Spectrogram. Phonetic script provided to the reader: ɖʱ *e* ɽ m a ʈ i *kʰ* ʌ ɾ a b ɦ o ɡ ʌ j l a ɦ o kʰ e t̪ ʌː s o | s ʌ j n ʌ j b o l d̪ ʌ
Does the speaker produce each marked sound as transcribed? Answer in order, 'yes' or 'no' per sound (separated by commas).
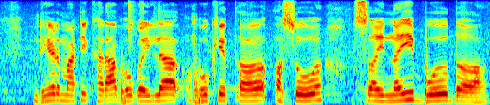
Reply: yes, yes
